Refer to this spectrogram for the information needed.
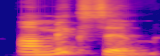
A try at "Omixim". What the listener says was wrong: It's pronounced Omixim, by the way. It's a hard O.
